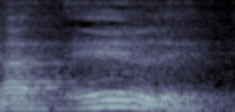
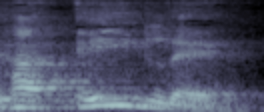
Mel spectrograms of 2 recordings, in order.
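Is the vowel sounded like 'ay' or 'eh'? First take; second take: eh; ay. First: The vowel is a plain 'eh' sound. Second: The vowel is a gliding 'ay' sound. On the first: This is how the speaker's community says it. "We say Ha'ele" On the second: This is how one community says it.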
